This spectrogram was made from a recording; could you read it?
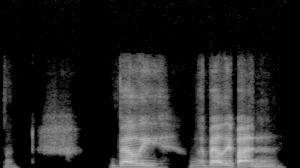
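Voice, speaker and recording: A woman with a lowish voice guides a yoga relaxation in the manner of a sleep story narrator. She speaks very slowly and softly, leaving long pauses between short phrases. Her intonation stays level and soothing throughout. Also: monotone, creaky, muffled recording. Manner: soothing, slow, hushed delivery with long pauses. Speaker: yoga teacher.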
